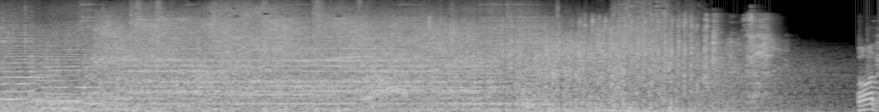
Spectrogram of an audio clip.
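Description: Chained blades whoosh and slash through the air in a fierce fight.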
